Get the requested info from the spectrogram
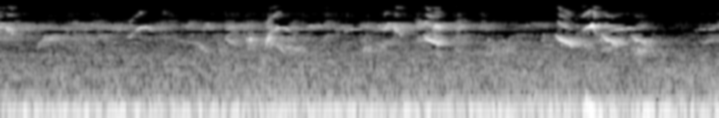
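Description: Elegant parrot giving thin, high, scattered chirping notes, some sharp and slightly rising, over a steady low rumble of background noise.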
